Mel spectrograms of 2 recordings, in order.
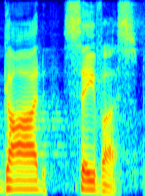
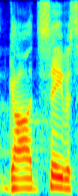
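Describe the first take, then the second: First: A slow, earnest petition; slow prayerful plea. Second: A lifted, louder plea of the crowd; crying out. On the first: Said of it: "it's kind of like". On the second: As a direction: call it out a bit more strongly. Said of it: "And they're crying out". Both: Retold or imitated.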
